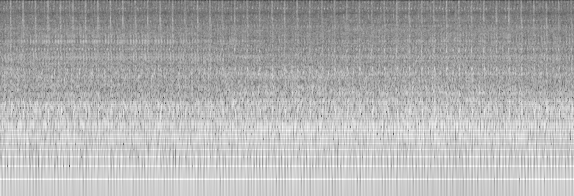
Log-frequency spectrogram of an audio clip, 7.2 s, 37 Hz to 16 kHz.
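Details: Škoda Octavia A7 2.0 TDI: a steady diesel idle with a regular knock about three times a second riding over it; engine knock of unclear source, described by the owner as an unexplained sound.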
